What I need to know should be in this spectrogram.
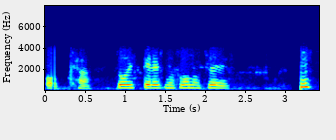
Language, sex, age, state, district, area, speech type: Gujarati, female, 30-45, Gujarat, Morbi, rural, conversation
